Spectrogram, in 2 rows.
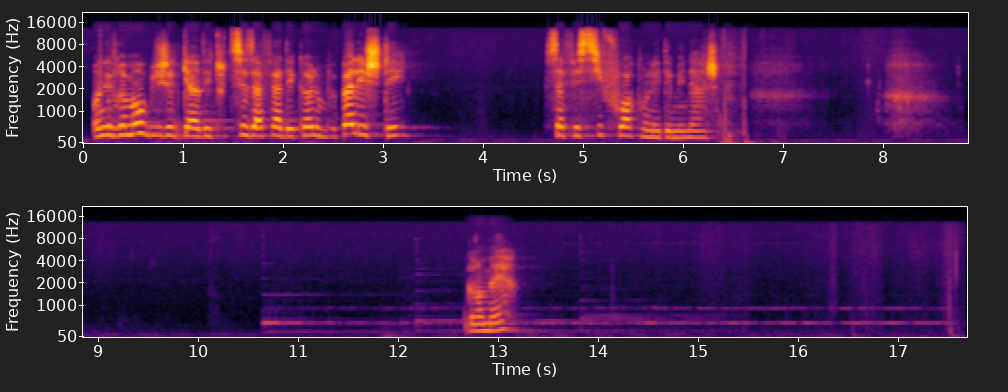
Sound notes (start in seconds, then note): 8.0 sighs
